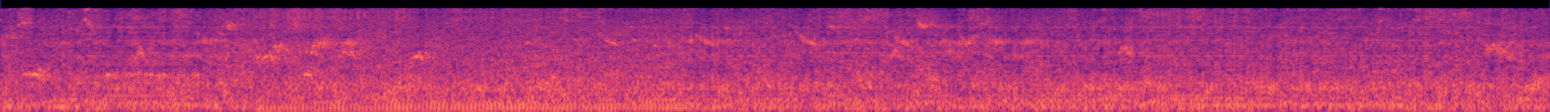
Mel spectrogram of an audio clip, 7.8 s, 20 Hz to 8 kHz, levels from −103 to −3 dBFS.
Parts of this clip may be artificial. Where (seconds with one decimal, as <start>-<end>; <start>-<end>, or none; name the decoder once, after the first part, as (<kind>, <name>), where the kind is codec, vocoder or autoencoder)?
0.0-1.3 (vocoder, HiFi-GAN); 3.4-7.8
